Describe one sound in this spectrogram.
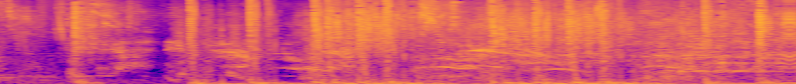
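Electric blasts crackle and burst.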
